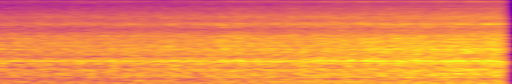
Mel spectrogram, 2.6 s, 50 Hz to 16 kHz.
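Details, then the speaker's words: 2006 Honda Element, first start after engine rebuild and reinstall: buzzy uneven idle with shaky undertone and visible vibration; coil one found partly unplugged, suspected cause; rough idle. "so let's see what happens oh holy cow wow she's a little rough"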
